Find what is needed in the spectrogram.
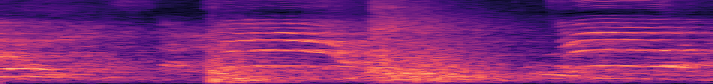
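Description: Referee's hand slapping the canvas ring mat during a pin count: two slaps about a second apart, each followed by a short shout.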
